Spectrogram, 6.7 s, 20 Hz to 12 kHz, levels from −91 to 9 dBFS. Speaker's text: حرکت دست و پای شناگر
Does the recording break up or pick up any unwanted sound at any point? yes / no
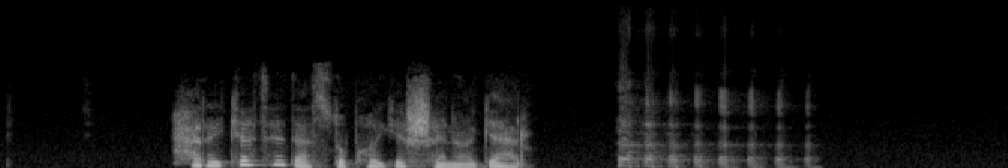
yes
